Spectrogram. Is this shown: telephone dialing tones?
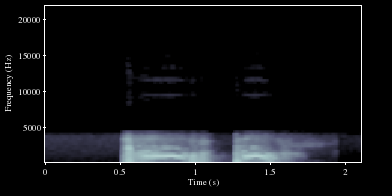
no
